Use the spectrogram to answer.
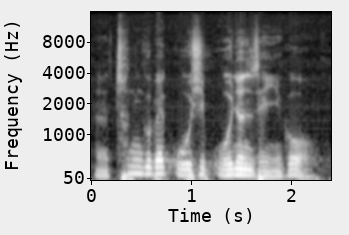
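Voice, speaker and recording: Mellow-voiced man in his sixties lecturing. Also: mid-range voice, expressive, moderate pace. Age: 60s. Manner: chatty, questions the audience directly. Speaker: guest lecturer. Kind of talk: university lecture. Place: university lecture hall.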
